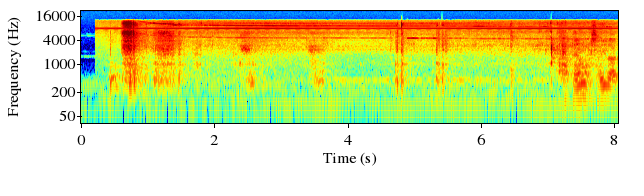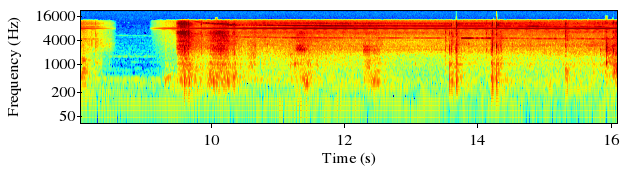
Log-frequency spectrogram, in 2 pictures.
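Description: A few seconds of handheld night recording looped twice, each pass starting after a moment of dead silence. Each pass holds a voice saying 'tenemos que salir de acá' among sharp handling clicks and a steady high electronic whine, and the voice is presented as a psychophony (EVP).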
